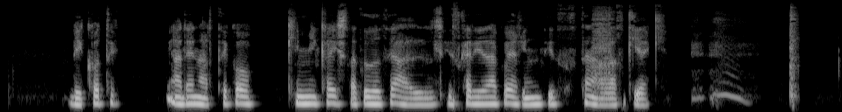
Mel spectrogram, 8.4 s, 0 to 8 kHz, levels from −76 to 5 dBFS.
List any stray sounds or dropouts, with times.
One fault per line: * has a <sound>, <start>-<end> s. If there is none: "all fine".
* has a throat clearing, 6.9-7.6 s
